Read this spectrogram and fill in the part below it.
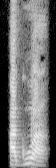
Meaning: to divine, foretell, predict
- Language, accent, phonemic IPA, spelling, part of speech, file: Swahili, Kenya, /ɑˈɠu.ɑ/, agua, verb, Sw-ke-agua.flac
